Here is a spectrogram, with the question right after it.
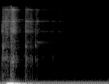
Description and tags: Percussion kit and loops made with various baby toys recorded with 3 different condenser microphones and edited in Wavosaur.
kit, percussion, shake, tamborine, toy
